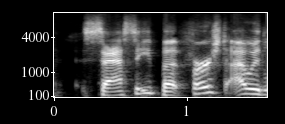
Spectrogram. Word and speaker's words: SASE: probably heard of it secure access service edge pronounced sassy what is it is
